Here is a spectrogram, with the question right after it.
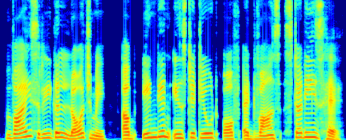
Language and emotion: Hindi, neutral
